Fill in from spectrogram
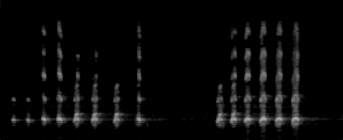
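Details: Osprey calling at a nest in Charlo, Montana, late in the day before sundown, from a family on a live nest camera: two bursts of clear, high, whistled chirps, around seven quick notes each, separated by a short pause.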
